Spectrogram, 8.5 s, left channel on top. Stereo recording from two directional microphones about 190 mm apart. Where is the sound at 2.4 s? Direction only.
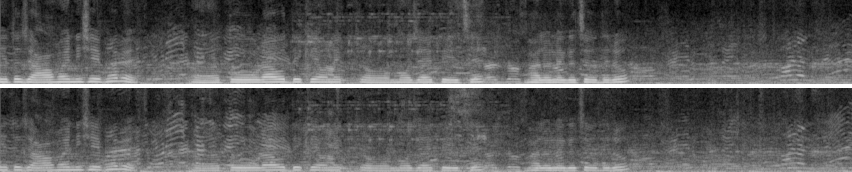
20° left (ahead or behind).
